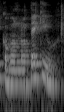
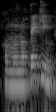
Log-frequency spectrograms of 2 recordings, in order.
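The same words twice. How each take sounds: First: "notekiu" dicho despacio y claro, con la u final audible; pronunciación de los abuelos. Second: "notekiu" repetido más suave, con la u final clara; pronunciación repetida. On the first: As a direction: di "notekiu" marcando la u del final. ("notekiu" pronunciado con la u final bien marcada) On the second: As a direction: repite "notekiu" con calma. ("notekiu" repetido en voz más baja) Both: Shown as a demonstration. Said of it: "lo pronuncian así".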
